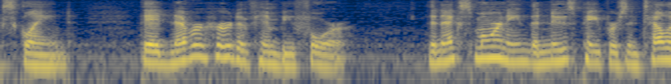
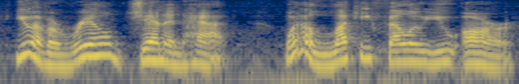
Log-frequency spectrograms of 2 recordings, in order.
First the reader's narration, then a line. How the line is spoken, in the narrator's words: one man exclaimed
